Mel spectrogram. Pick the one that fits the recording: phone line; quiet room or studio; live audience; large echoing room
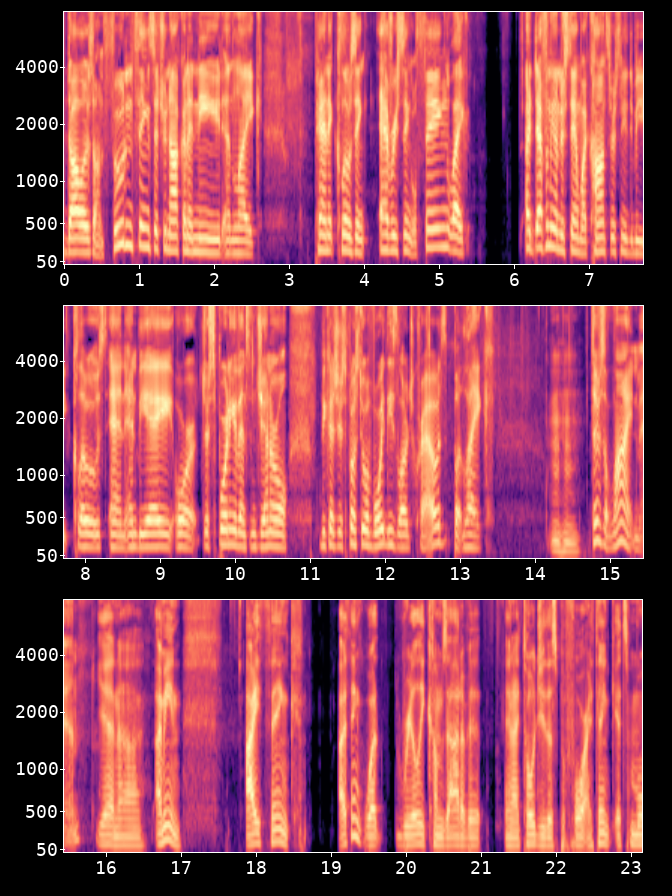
quiet room or studio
